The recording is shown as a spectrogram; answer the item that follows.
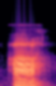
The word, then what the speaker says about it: ha: So first we've got this word ah, H isn't pronounced.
